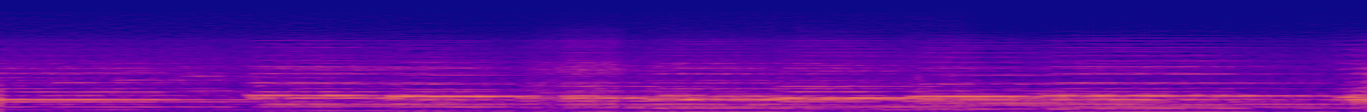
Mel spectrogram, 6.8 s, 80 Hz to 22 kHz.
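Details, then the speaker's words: Hacker Sovereign RP18 radio after AF114/AF117 transistor work, playing through the wrong amp: clean, full orchestral music with no hum, crackle or distortion; sounds healthy. "very nice that sounds bloody good even with the wrong amp"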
